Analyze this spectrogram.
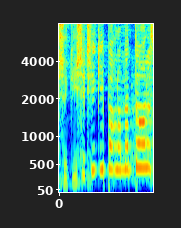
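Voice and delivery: high-pitched mock girlish voice; unmasculine voice. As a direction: squeak it up high, mocking your own voice. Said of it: "J'ai pas une voix très, euh, masculine".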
